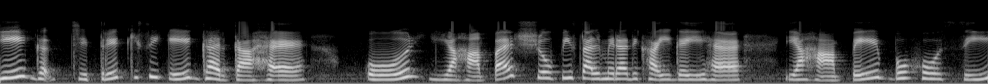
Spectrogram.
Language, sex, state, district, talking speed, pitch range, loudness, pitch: Hindi, female, Odisha, Khordha, 110 wpm, 220-285 Hz, -15 LUFS, 245 Hz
